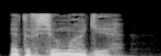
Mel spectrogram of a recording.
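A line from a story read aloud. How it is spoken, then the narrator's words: Quiet trembling voice. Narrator (Russian): сказала она тихим, дрожащим голосом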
